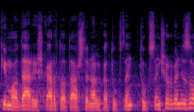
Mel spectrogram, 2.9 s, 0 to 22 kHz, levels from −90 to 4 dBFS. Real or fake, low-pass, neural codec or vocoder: real; 14.4 kHz; none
